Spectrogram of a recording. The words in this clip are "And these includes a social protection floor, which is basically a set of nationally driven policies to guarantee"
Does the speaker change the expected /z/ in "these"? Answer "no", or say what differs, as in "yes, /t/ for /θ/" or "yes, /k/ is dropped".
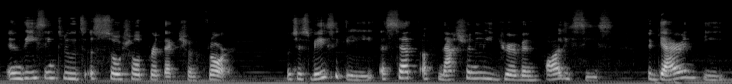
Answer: yes, /s/ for /z/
